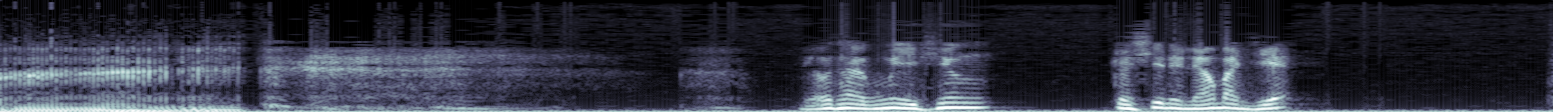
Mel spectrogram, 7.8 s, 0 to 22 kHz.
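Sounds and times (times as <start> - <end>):
voice imitating loud snoring of a man asleep: 0.0 - 1.4
speech: 4.0 - 5.0, 5.6 - 6.6.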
